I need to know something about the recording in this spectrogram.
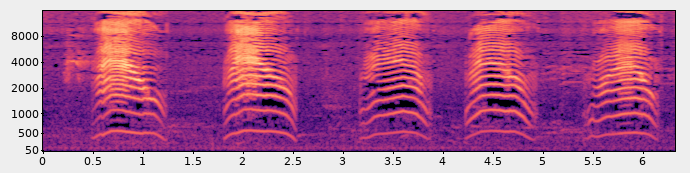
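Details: Kittens meowing for their mother: five loud arched meows, each about three-quarters of a second, repeated roughly every 1.3 seconds with rich harmonics, over a quiet background.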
